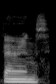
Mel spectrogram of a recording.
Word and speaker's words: Ferencz: Yeah, it's pronounced FairEnds. And one of the things that a lot of people don't know is FairEnds, the brand, is actually the phonetic pronunciation of my last name.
